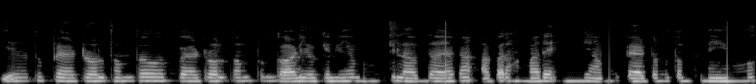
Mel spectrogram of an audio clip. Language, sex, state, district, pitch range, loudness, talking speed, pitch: Hindi, male, Uttar Pradesh, Jyotiba Phule Nagar, 150-160 Hz, -23 LUFS, 190 wpm, 155 Hz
